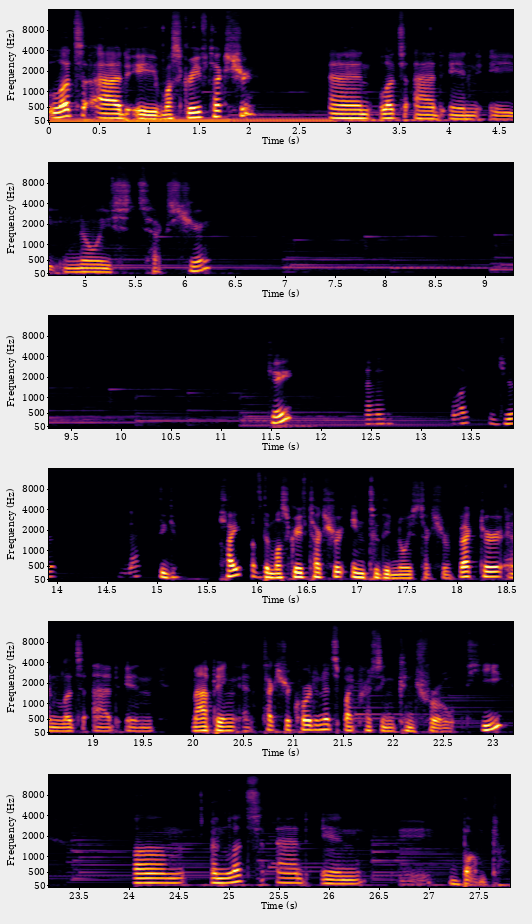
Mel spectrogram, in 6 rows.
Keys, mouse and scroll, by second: 0.2 shift+a, 2.6 click, 2.8 shift+a, 6.9 click, 7.6 g, 10.1 click, 10.8 shift+middle click, 11.6 click, 12.0 g, 12.7 click, 13.9 shift+middle click, 16.3-17.5 drag, 17.8 middle click, 18.2 click, 18.4 ctrl+t, 19.2-20.2 shift+middle drag, 20.5 click, 21.0 shift+middle click, 23.2-24.4 shift+middle drag, 24.8 shift+a.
